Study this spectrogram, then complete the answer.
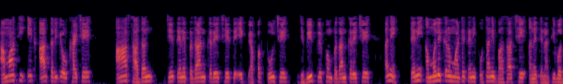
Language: Gujarati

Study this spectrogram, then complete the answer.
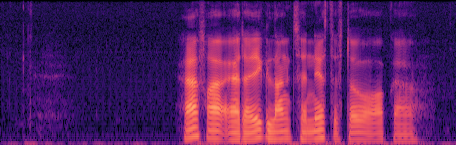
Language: Danish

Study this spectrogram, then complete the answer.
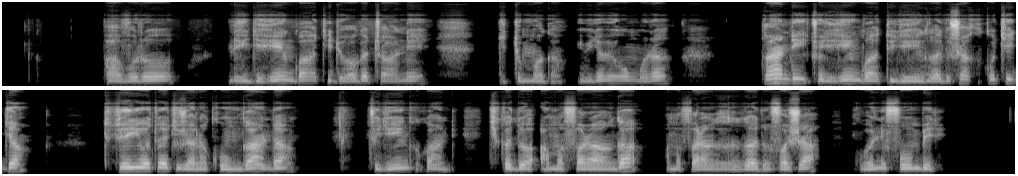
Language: Kinyarwanda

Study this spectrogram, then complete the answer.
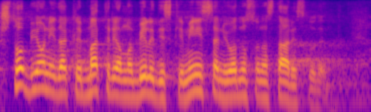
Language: Serbian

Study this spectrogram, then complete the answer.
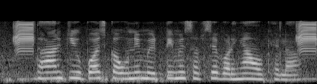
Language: Bhojpuri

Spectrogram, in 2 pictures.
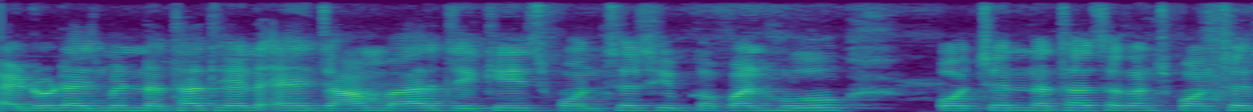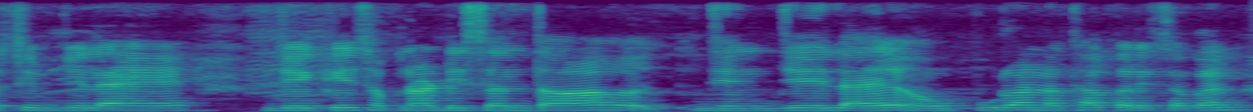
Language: Sindhi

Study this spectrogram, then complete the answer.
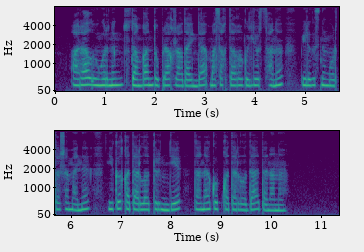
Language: Kazakh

